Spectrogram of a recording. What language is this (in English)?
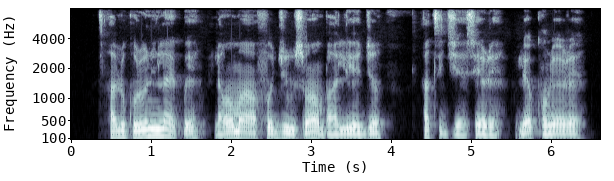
Yoruba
